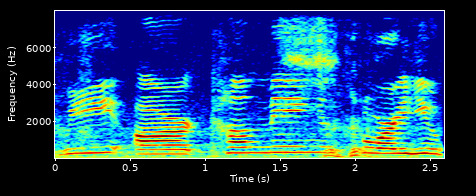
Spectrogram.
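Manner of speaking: slow, word-by-word delivery; all-caps message. Acted. Player quoting an all-caps threat to the Khan, slow and emphatic. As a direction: spell it out slowly, every word weighted. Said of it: "all caps".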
